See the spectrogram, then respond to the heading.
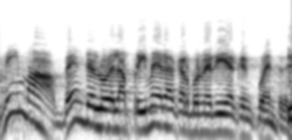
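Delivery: ordinary talk, nothing marked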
